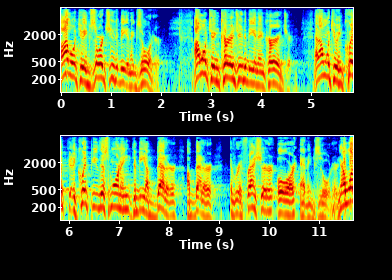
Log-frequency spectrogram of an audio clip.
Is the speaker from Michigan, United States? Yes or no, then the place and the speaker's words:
no; Virginia, United States; I grew up in Southside, Virginia. My parents grew enough Irish potatoes to feed the entire county.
